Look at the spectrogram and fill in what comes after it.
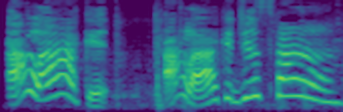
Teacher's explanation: the vowels are pronounced kind of long and sound like they're split into two syllables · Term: southern draw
